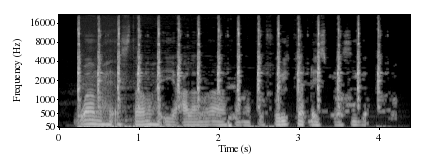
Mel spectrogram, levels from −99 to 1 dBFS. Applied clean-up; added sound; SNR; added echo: classical method spectral subtraction.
